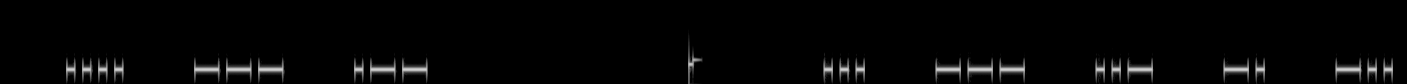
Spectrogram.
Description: Morse code, heard as a keyed tone, about 15 wpm, spaced as for 9 wpm, 690 Hz. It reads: HOW SOUND
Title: 3x Character Spacing - Top 100 Words - 15wpm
